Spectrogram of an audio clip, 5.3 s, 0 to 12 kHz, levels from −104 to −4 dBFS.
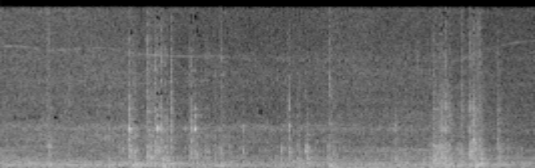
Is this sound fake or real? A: real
